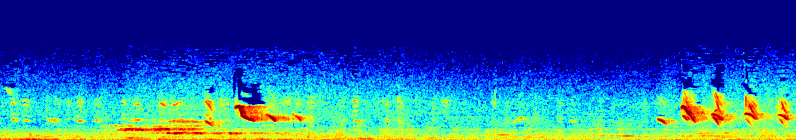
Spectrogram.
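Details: American goldfinch in winter at a backyard feeder where the birds eat sunflower seeds: two short bursts of high, thin twittering notes about two seconds apart, over a soft background hum.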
